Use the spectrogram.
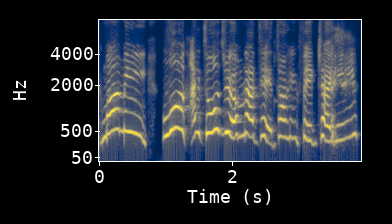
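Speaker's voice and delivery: put-on high, loud kid's voice insisting; child protesting to his mother, high and loud; son's protest. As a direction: play the indignant little boy, half laughing. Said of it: "And I'm like".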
